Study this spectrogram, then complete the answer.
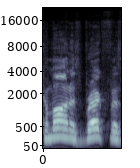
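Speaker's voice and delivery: play-acted loud hollering. Picturing LeBron waking a teammate at eight AM: imitating LeBron yelling. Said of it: "LeBron just yelling at them to wake up".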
